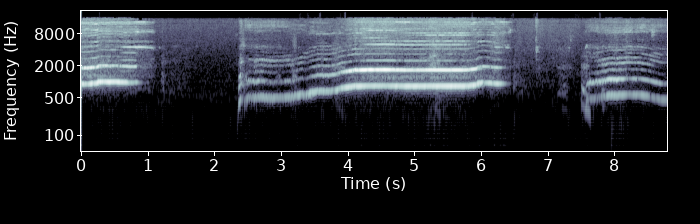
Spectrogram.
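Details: Pet dog with an unusually weird-sounding howl, giving a high tonal wail with rich harmonics: a short held note, a pause, then a long rising, sustained howl lasting about four seconds, and a final rising howl cut off at the end.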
